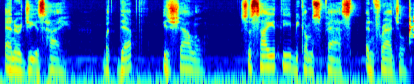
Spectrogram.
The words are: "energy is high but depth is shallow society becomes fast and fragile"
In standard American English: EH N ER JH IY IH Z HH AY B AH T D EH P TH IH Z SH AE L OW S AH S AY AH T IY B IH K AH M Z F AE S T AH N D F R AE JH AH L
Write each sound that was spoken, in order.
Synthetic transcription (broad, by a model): EH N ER JH IY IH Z HH AY B AH T D EH P TH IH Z SH AE L OW S AH S AY AH T IY B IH K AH M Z F AE S T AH N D F R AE JH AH L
